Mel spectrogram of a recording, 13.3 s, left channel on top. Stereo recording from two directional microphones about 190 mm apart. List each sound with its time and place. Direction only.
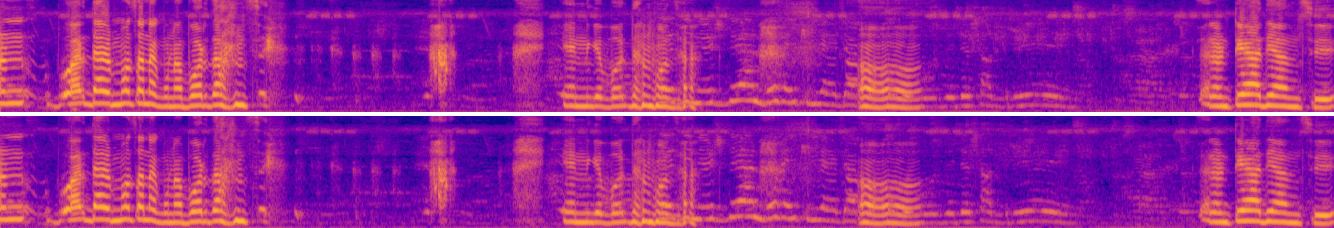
0.0 s a man's voice: 10° right (ahead or behind)
0.4 s a man's voice: centre (ahead or behind)
4.3 s bird: 15° right (ahead or behind)
5.1 s a woman's voice: 25° right (ahead or behind)
7.0 s a sound: 10° left (ahead or behind)
7.6 s a sound: 10° right (ahead or behind)
8.1 s a sound: 10° left (ahead or behind)
8.5 s a man's voice: 5° right (ahead or behind)
11.9 s a man's voice: 5° right (ahead or behind)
